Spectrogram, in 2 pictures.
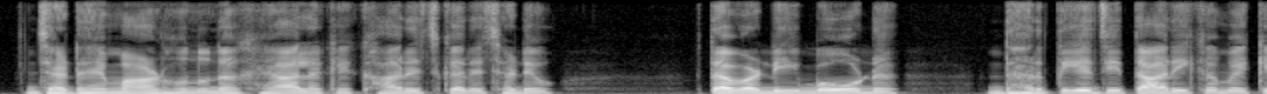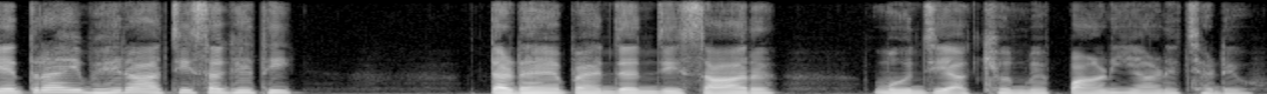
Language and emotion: Sindhi, sad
